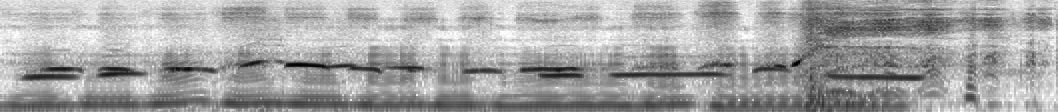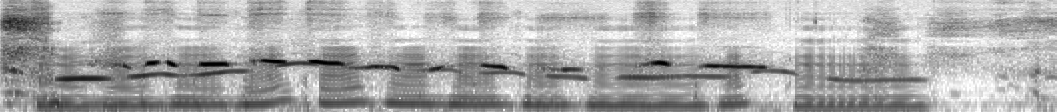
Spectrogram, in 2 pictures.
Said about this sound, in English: I think it's pretty spot on. Yeah. One of us can whistle. I don't think my whistling was on point there either.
